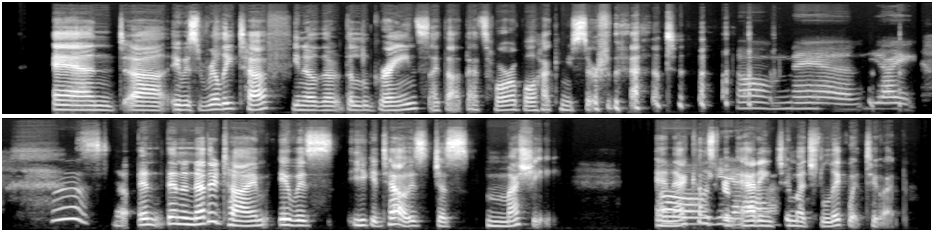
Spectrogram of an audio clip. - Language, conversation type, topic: English, unstructured, How do spices change the way we experience food?
- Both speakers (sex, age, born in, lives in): female, 35-39, United States, United States; female, 70-74, United States, United States
- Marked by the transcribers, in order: laughing while speaking: "that?"; laugh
